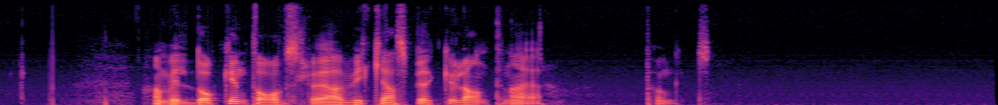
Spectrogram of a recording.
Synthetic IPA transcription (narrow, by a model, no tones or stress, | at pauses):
ha̰nvɪld̪ɔkːɪnt̪əɑːvslœjːavɪkʰːaspɛkɵlant̪əɳa̰æ̰ɾ | pʰɵŋkt̪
